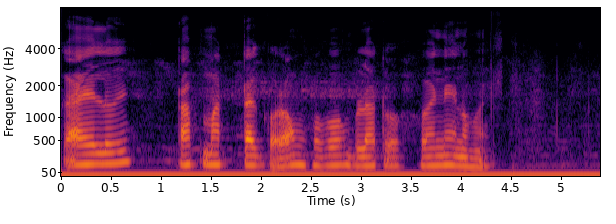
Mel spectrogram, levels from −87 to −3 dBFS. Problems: constant background noise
